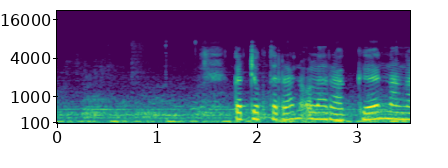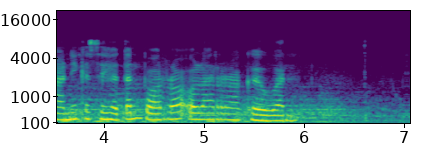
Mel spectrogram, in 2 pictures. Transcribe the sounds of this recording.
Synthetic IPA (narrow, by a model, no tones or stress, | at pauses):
kəɖ̥ɔ̤k̚t̪əɾano̰lahraɡ̥a̤naŋanikəseɦat̪anpɔɾɔʔolahraɡ̥a̤wan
